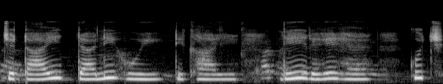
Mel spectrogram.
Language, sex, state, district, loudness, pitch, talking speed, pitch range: Hindi, female, Himachal Pradesh, Shimla, -15 LUFS, 245 Hz, 110 wpm, 240-280 Hz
